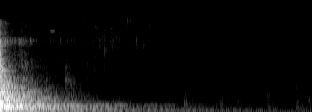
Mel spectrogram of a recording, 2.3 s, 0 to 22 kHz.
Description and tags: Tank of fuel oil, recorded in a castle basement in south of France by a PCM D100 Sony
fuel, oil, Tank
